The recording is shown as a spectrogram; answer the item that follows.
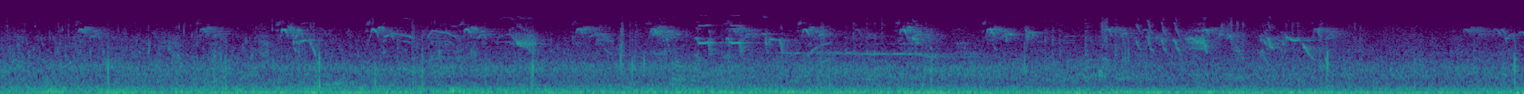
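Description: Small birds chirping in a long run of short, high chirps, two or three a second, over a steady low rumble.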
